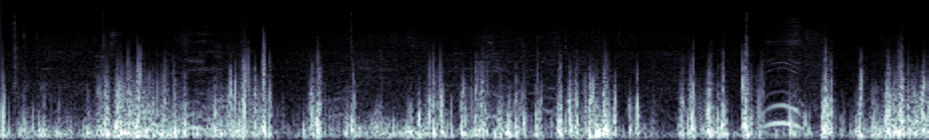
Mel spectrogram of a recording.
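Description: Wind buffets a sailboat running under both sails, a steady roar of gusts and water rushing past the hull, with people talking and calling out excitedly over it.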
